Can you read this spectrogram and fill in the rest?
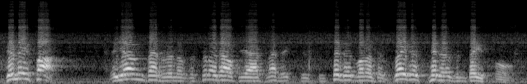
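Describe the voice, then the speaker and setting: High-pitched American 1930s radio announcer. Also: male voice, expressive, quick pace. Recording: 1935 AM radio broadcast, noisy, slightly distorted.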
